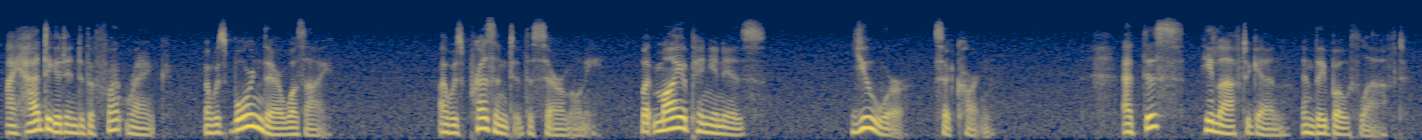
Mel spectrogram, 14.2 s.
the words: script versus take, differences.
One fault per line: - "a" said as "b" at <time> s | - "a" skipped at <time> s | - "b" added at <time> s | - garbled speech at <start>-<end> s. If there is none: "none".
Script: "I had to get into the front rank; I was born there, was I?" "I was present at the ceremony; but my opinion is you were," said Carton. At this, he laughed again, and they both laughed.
none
